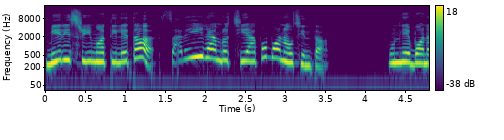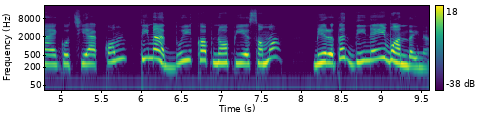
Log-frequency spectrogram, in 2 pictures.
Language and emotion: Nepali, happy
